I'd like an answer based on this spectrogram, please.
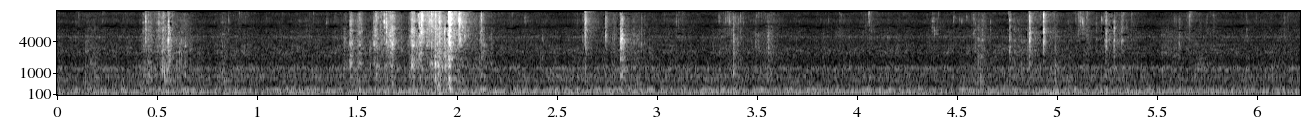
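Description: Silicone basting brush dabbing and dragging across glazed chicken wings on crinkled aluminium foil: scattered soft foil crinkles and small taps, loudest in a cluster about two seconds in. A steady low electrical hum runs underneath.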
